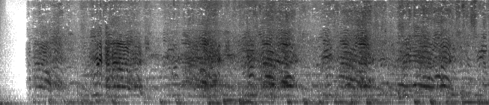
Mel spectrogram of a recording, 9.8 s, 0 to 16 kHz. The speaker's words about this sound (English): People are chanting Free Tamara Litch. Look at the crowd. 1st of July, Canadian Day, marching for freedom in downtown Ottawa. Now, that's not a small crowd. That's a big crowd of people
